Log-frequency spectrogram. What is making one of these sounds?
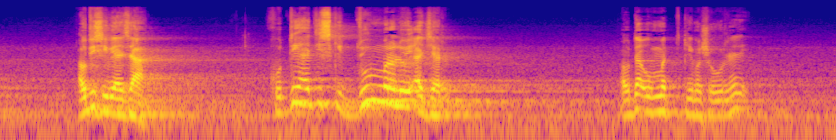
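A man speaks with animation into a microphone, in short bursts with pauses.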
